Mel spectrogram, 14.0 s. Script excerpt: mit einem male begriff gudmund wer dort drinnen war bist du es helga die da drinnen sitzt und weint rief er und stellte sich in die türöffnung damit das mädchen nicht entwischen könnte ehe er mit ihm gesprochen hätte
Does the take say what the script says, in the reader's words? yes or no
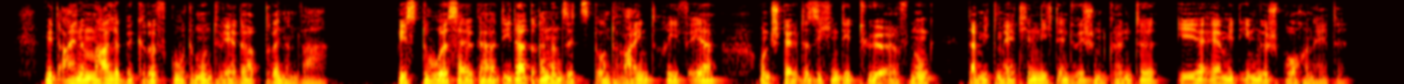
no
